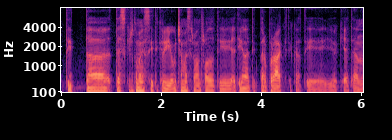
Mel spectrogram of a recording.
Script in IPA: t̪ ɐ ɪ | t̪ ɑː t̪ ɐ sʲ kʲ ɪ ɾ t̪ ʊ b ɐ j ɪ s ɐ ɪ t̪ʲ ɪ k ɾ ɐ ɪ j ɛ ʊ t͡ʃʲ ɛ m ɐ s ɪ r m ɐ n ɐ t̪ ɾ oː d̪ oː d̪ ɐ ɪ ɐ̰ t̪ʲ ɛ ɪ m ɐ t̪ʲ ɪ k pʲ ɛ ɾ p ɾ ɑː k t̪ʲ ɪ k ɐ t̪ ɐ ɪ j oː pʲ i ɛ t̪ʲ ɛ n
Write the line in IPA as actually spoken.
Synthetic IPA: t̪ ɐ ɪ | t̪ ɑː t̪ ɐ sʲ kʲ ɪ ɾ t̪ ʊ m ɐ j ɪ s ɐ ɪ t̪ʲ ɪ k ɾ ɐ ɪ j ɛ ʊ t͡ʃʲ ɛ m ɐ s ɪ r m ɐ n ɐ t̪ ɾ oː d̪ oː t̪ ɐ ɪ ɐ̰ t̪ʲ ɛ ɪ n ɐ t̪ʲ ɪ k pʲ ɛ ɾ p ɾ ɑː k t̪ʲ ɪ k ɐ t̪ ɐ ɪ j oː kʲ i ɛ t̪ʲ ɛ n

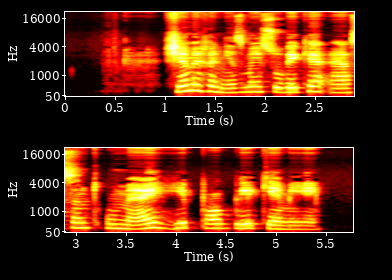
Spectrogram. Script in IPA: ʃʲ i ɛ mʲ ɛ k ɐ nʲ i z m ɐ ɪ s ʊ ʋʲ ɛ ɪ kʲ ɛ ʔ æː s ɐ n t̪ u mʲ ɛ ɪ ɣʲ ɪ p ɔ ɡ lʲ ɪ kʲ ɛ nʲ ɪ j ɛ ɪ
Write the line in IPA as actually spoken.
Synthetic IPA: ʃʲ i ɛ mʲ ɛ x ɐ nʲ ɪ z m ɐ ɪ s ʊ ʋʲ ɛ ɪ kʲ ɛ ʔ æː s ɐ n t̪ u mʲ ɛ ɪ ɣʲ ɪ p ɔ ɡ lʲ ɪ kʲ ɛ mʲ ɪ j ɛ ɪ

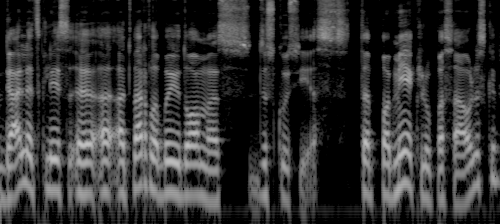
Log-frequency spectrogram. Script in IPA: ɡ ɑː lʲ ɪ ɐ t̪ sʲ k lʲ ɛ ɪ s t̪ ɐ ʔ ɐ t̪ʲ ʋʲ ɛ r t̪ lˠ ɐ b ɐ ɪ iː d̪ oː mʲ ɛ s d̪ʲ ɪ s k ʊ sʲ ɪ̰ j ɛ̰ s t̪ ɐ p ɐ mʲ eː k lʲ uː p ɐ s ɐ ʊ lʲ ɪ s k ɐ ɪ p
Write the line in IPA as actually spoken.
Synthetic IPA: ɡ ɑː lʲ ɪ ɐ t̪ sʲ k lʲ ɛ ɪ s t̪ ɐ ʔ ɐ t̪ʲ ʋʲ ɛ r t̪ lˠ ɐ b ɐ ɪ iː d̪ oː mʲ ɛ s d̪ʲ ɪ s k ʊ sʲ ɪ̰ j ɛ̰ s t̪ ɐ p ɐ mʲ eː k lʲ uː p ɐ s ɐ ʊ lʲ ɪ s k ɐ ɪ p

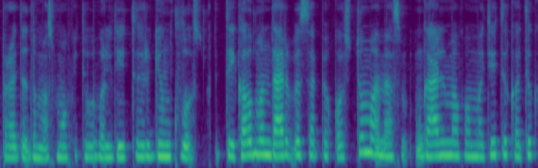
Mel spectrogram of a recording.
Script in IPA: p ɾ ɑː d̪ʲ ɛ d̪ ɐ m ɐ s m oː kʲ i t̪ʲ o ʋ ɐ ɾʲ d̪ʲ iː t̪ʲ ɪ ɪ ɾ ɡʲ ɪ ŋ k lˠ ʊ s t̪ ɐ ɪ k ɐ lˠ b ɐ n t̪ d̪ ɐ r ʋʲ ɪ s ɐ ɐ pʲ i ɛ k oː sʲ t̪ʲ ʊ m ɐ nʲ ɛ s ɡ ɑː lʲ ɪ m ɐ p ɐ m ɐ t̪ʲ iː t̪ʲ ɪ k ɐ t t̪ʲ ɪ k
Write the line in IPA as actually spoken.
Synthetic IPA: p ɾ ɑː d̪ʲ ɛ d̪ ɐ m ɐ s m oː kʲ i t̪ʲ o ʋ ɐ lʲ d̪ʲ iː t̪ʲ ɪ ɪ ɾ ɡʲ ɪ ŋ k lˠ ʊ s t̪ ɐ ɪ k ɐ lˠ b ɐ n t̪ d̪ ɐ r ʋʲ ɪ s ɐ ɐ pʲ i ɛ k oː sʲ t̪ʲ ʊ m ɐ mʲ ɛ s ɡ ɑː lʲ ɪ m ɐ p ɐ m ɐ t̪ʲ iː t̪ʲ ɪ k ɐ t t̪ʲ ɪ k

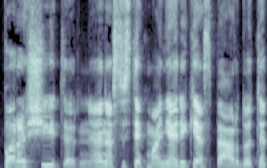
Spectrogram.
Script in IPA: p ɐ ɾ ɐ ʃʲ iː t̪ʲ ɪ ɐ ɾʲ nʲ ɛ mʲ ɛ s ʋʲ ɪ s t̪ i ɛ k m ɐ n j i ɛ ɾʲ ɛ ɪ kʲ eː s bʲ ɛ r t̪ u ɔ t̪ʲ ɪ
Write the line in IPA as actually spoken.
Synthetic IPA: p ɐ ɾ ɐ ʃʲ iː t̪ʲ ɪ ɐ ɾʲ nʲ ɛ nʲ ɛ s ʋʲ ɪ s t̪ i ɛ k m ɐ n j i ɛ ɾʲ ɛ ɪ kʲ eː s pʲ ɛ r d̪ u ɔ t̪ʲ ɪ

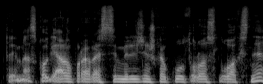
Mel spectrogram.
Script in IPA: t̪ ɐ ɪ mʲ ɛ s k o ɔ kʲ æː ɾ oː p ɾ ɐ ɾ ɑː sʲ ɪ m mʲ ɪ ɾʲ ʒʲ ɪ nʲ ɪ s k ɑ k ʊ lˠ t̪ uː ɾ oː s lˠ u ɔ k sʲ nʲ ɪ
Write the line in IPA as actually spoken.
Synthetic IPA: t̪ ɐ ɪ mʲ ɛ s k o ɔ ɡʲ æː ɾ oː p ɾ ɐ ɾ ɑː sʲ ɪ m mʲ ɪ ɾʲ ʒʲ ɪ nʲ ɪ ʃ k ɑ k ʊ lˠ t̪ uː ɾ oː s lˠ u ɔ k sʲ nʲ ɪ

